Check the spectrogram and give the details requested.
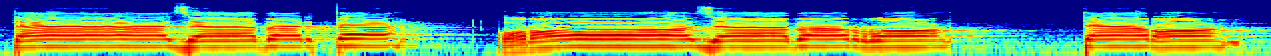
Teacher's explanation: تارا باریک تا ہے نقطے والی، اس کو پتلا کرنا ہے، اور را کلرفل ہے، اس کو ہم موٹا پڑھیں گے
